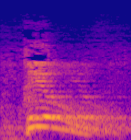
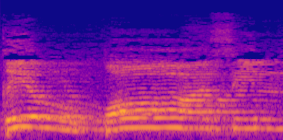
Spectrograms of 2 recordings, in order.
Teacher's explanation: Fathah. Berarti ra-nya di sini kita baca tafkhim.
